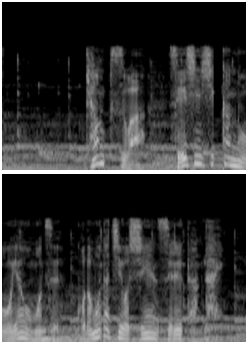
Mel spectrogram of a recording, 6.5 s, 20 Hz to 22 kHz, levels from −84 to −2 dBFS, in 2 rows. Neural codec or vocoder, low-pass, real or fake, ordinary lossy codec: codec, 16 kHz, 8 kbps, FreqCodec, larger model; 7.2 kHz; fake; none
